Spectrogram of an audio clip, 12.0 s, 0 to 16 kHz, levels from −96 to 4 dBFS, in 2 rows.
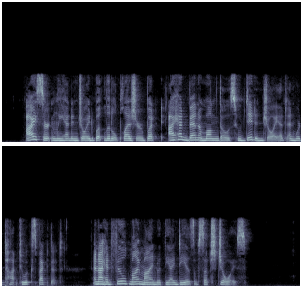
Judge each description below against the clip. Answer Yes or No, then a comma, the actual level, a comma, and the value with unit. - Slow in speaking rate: No, average, 175 wpm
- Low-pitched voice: No, high, 220 Hz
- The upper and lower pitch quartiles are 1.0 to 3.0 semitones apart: Yes, average, 2.7 semitones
